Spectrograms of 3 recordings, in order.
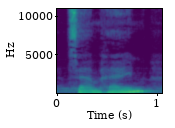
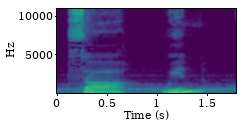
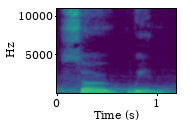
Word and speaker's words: Samhain: it's written in English, Samhain. That's not actually correct. It's actually Samhain or Samhain, which is closer with my Australian accent to the Irish or the Gaelic pronunciation.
